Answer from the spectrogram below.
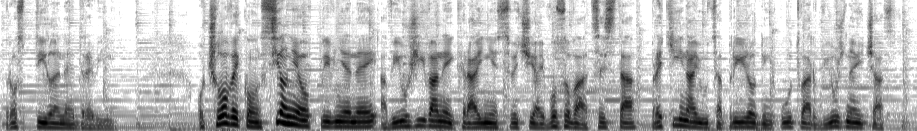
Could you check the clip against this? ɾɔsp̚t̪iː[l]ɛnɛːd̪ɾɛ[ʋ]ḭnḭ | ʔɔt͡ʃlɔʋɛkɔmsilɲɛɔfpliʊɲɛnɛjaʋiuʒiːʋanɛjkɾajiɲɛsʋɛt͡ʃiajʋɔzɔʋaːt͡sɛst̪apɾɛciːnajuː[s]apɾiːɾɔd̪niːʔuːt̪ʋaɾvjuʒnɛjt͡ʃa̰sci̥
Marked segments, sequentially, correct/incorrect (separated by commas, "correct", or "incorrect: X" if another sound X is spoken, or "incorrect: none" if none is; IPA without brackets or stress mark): correct, correct, incorrect: t͡s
